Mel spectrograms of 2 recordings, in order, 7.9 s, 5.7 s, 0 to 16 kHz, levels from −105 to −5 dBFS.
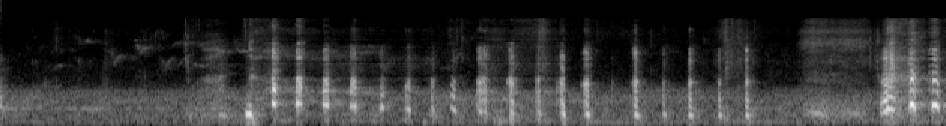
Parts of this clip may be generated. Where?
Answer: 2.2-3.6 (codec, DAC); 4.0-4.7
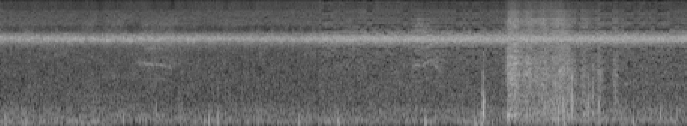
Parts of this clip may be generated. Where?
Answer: 0.6-1.2 (codec, DAC)

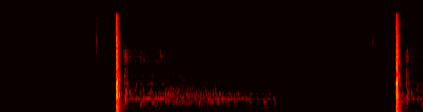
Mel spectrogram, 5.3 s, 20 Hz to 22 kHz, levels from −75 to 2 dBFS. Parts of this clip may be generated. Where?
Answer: 0.0-0.7 (vocoder, BigVGAN v2); 1.5-2.1; 2.6-5.3

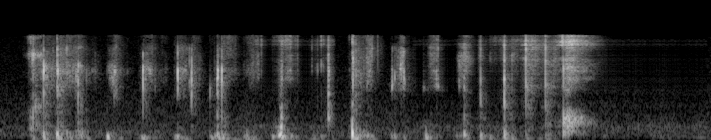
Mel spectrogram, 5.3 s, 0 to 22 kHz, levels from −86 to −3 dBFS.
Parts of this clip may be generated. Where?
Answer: 1.9-2.5 (codec, DAC); 3.1-5.3

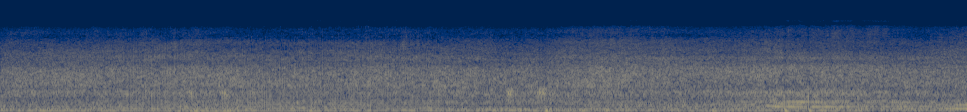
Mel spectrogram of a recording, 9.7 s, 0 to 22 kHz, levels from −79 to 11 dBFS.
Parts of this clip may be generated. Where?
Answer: 1.2-1.8 (vocoder, Vocos); 2.4-4.4

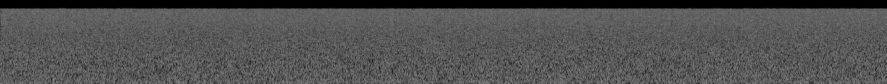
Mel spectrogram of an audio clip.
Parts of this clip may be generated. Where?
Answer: 2.0-2.5 (vocoder, BigVGAN v2)

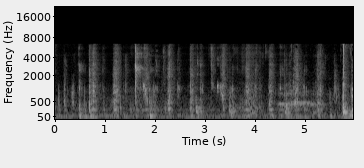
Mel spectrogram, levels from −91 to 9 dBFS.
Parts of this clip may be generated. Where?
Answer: 0.4-1.9 (autoencoder, DAC-VAE); 2.5-4.7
